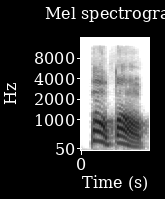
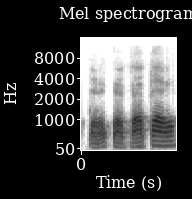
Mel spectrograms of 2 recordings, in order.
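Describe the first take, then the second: First: Pao, pao high and loud, then falling; Pao, pao as a tone sequence, up high then down; tone drill pao. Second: Pao, pao, pao said lower, each with its own tone; tone drill pao. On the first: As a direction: call out Pao, pao with sharp tones. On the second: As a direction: run through pao, pao, pao in order of the tones. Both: Shown as a demonstration. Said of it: "Jadi kalau digabung".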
